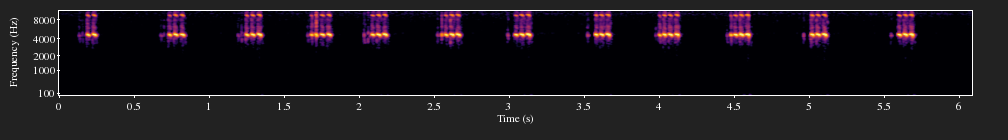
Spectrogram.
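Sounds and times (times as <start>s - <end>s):
Gryllus campestris field cricket chirping: 0.2s - 5.7s.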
